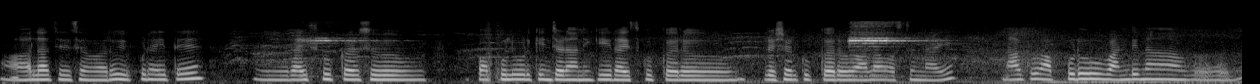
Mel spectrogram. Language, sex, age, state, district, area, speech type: Telugu, female, 18-30, Andhra Pradesh, Visakhapatnam, urban, spontaneous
